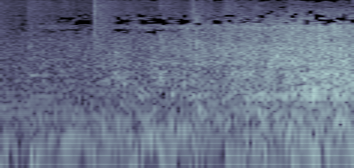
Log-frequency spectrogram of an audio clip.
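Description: Water gushing from a pipe outlet into a small pond waterfall, growing steadily louder as the rock that throttled the outlet is lifted off and the flow picks up.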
